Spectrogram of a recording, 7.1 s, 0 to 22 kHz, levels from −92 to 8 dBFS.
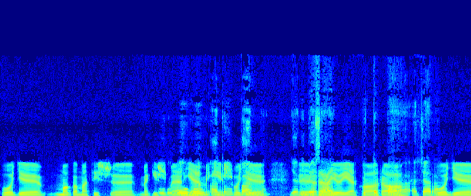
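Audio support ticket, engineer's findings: No system faults found in the speech signal; the only background is the room's own noise, sitting about 54 dB below the speech, which belongs to the recording rather than the audio path.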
